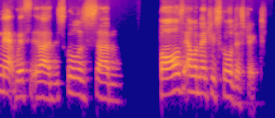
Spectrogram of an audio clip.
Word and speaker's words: Balsz: So we met with them, and one of the schools we met with, the school is Balls Elementary School District. It's a school district in Phoenix, BALSZ is how it's pronounced, spelled.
